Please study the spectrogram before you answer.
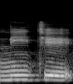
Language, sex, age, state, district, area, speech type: Hindi, female, 30-45, Madhya Pradesh, Gwalior, urban, read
